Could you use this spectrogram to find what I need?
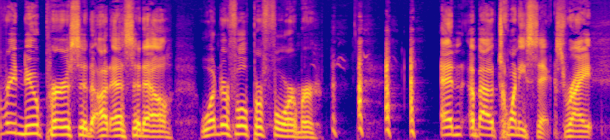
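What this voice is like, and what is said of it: Usual voice. Nothing is said of it.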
